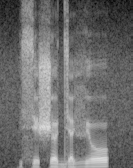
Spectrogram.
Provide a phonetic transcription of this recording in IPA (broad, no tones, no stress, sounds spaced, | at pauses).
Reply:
sʲ ə ʃ ə dʲ a vʲ o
